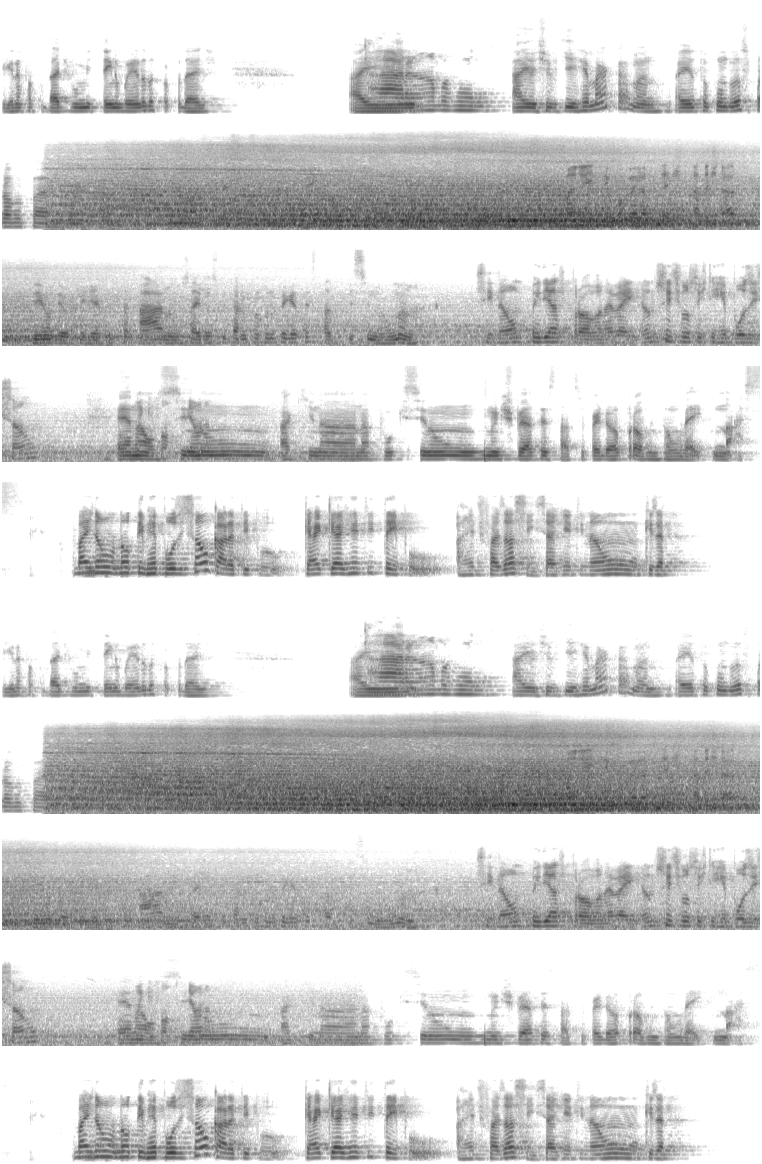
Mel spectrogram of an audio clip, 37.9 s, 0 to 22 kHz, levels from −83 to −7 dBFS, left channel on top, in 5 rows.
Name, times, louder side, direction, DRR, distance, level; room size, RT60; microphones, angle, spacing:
voice 1, 0.0-2.1 3.5-4.2 5.1-8.7 9.2-12.8 15.4-19.3 21.8-21.9 23.6-30.3 31.1-31.3, left 5 dB, 80° left, 0.6 m, -39 dB
voice 2, 3.6-4.9 13.1-15.0 16.8-17.2 19.2-19.4 19.9-23.1 23.9-24.8 31.0-36.9, equal, ahead, 1.2 m, -37 dB
sound 1, 8.0-26.3, right 2 dB, 30° right, 1.1 m, -30 dB
25.0 x 16.0 x 3.5 m
head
